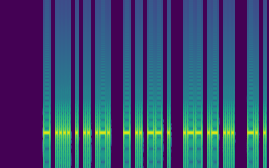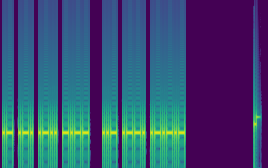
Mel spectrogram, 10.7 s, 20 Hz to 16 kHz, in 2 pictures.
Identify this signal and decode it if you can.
Morse code, heard as a keyed tone, about 30 wpm, 700 Hz. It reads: THEIR TIME WAS NEARLY UP.
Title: Sentences from Top 1300 Words 30wpm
